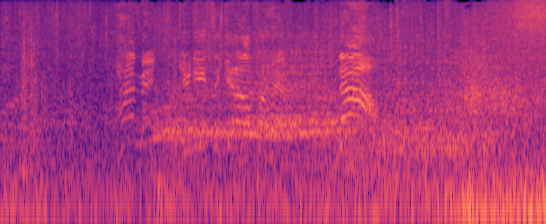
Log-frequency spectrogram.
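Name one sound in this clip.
A man shouts urgently nearby.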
